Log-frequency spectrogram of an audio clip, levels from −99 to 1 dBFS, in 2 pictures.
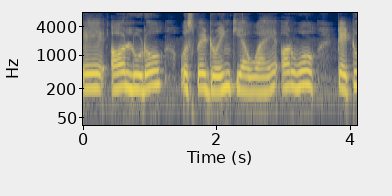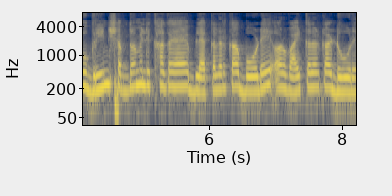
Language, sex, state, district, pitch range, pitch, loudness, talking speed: Hindi, female, Bihar, Patna, 190-225 Hz, 210 Hz, -15 LUFS, 205 wpm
